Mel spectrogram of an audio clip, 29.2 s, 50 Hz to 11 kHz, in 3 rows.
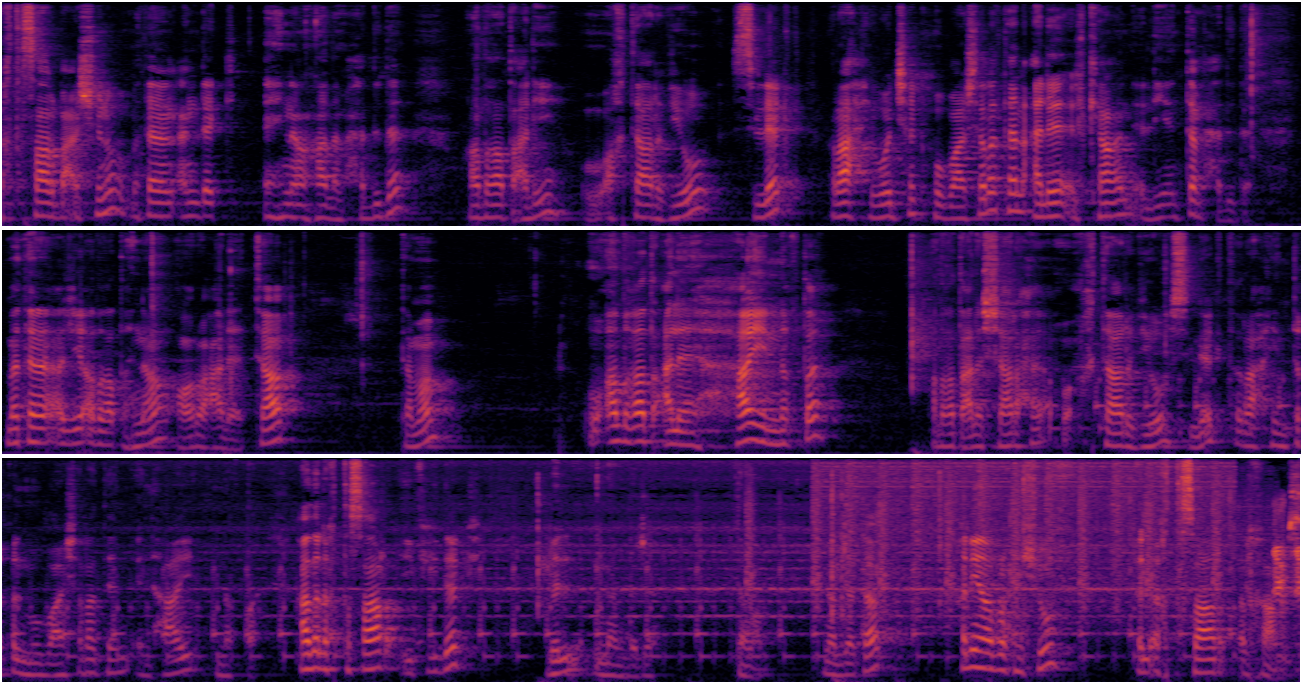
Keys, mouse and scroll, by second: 0.5-1.9 scroll up 1, 2.3 click, 6.5-7.4 middle drag, 8.7 scroll down 1, 9.1-9.4 shift+middle drag, 9.9 click, 10.4-11.0 shift+middle drag, 11.5 Tab, 12.1-14.4 shift+middle drag, 15.4 click, 16.6 `, 20.5 scroll down 2, 21.1-21.5 scroll down 3, 22.0-22.9 scroll down 3, 22.9 middle click, 23.6 `, 24.7 middle click, 25.8 Tab, 27.0 shift+middle click.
